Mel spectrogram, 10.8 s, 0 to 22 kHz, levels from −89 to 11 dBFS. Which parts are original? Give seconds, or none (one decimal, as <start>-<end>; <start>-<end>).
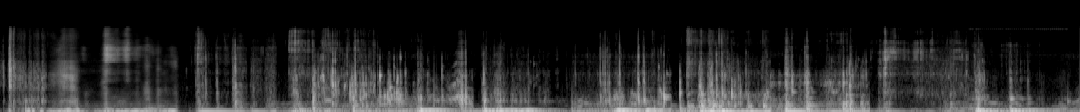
0.0-0.5; 1.8-10.8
